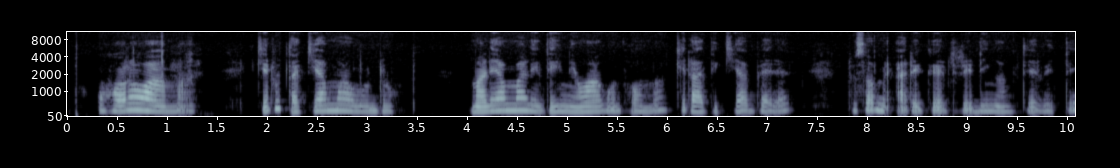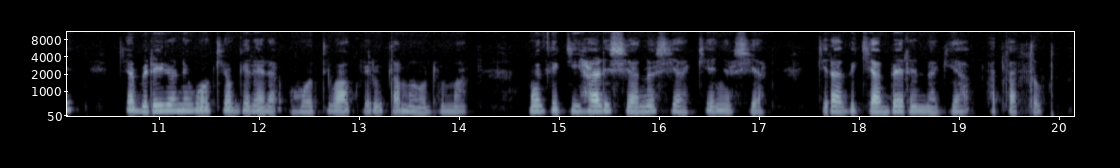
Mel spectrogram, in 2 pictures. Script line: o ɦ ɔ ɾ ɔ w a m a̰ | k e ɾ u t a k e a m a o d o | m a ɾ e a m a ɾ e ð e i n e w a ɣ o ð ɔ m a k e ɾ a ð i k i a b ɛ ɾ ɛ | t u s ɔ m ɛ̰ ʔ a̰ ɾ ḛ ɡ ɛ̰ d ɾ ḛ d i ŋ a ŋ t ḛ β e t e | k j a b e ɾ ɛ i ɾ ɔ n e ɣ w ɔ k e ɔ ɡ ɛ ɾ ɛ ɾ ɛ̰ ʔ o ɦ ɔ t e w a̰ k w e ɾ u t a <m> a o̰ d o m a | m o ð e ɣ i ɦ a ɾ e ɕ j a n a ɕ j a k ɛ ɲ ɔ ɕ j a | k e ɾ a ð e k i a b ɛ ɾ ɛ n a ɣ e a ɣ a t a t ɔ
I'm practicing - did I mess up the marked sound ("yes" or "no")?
no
